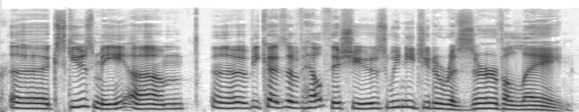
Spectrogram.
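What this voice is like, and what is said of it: Imitates a Parks Department official. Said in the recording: “my impression of the Parks Department”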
